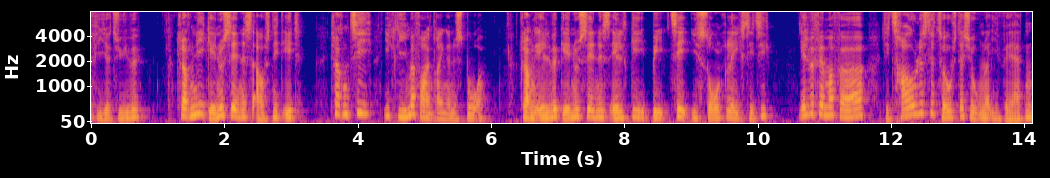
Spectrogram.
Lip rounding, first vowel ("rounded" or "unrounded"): unrounded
